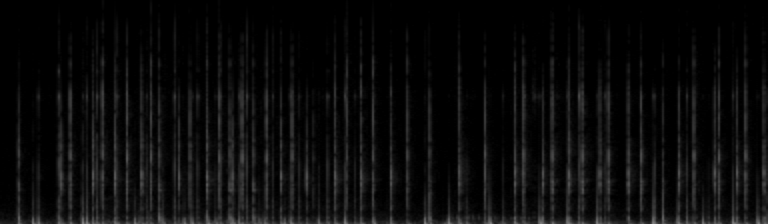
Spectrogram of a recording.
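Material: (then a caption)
Glass. Long nails tap and scratch rapidly across the flat faces of a small rectangular glass foundation bottle with a black cap and beige liquid inside, held up in the hand. It makes a fast, uneven run of dozens of sharp, bright clicks that die away almost instantly, with faint scratchy friction between them.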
